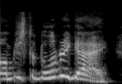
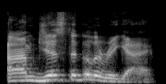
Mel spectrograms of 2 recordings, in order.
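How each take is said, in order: First: Delivery guy act. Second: Said in the usual way. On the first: Pretend.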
